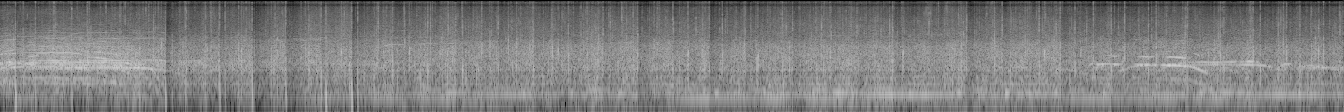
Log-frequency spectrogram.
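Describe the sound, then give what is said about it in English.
Sustained crowd applause at Celtic Park as a club legend is welcomed at a charity football match, a dense, loud wall of clapping that holds steady throughout, with faint cheering mixed in. “Celtic legend, put your hands together for Martin O'Neill!”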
